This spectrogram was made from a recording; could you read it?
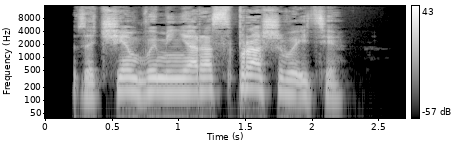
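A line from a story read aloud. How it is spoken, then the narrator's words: Suddenly irritated. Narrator (Russian): сказал он вдруг раздраженно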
